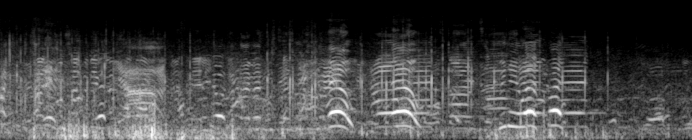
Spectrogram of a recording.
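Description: Children's high-pitched shouts and calls during a youth football match, several loud rising-and-falling cries about four to seven seconds in.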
